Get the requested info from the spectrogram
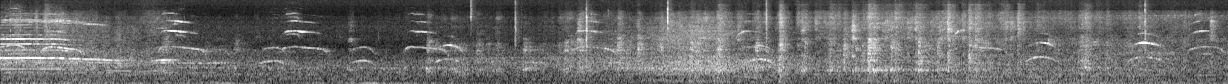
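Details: Cat with kitten at feeding time, many short, high, arched mews repeated rapidly, several per second at times, over a steady low rumbling background.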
